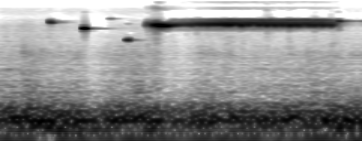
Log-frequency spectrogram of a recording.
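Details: Grasshopper Sparrow (Ammodramus savannarum) song, described as a dry song: three thin, very high ticks, then a long, dry, insect-like buzz lasting over a second, over a faint low rumble.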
